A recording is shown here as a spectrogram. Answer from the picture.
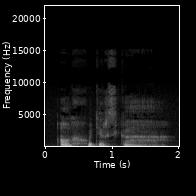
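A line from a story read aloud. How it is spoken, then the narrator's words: Whispered. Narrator (Ukrainian): прошепотіла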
